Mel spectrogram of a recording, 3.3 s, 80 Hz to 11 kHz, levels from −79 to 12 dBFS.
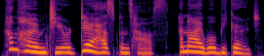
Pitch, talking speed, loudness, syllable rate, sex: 255 Hz, 220 wpm, -16 LUFS, 4.8 syllables/s, female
